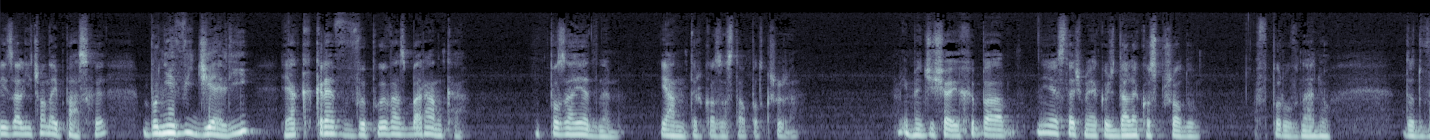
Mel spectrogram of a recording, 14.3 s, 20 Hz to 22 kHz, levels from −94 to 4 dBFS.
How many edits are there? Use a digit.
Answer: 1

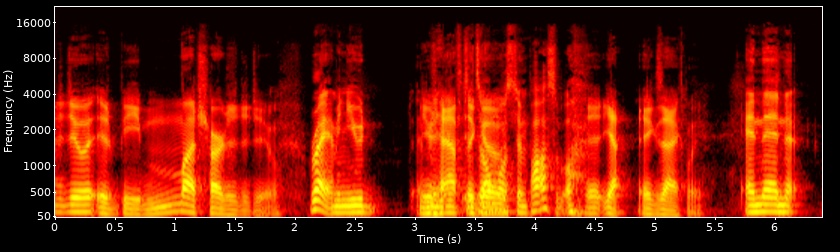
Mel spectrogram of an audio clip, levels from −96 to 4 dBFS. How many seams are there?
0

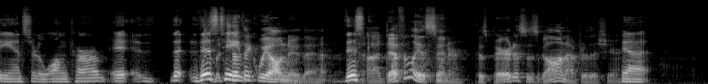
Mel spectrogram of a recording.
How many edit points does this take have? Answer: 2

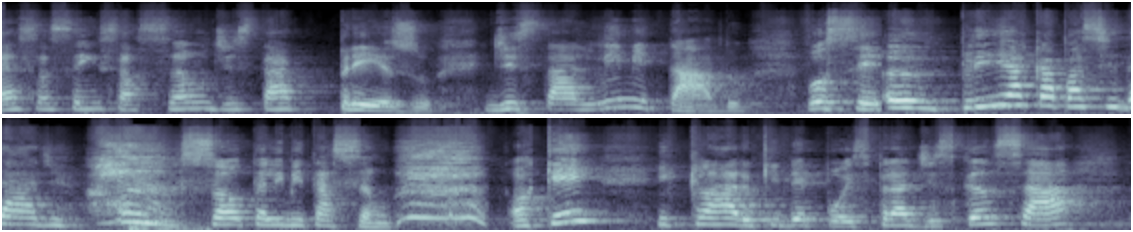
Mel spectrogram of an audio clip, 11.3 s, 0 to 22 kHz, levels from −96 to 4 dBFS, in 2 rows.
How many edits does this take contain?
2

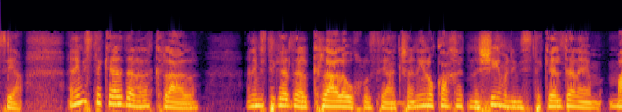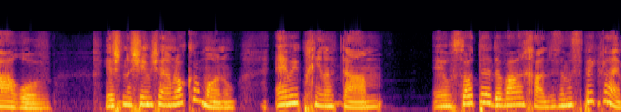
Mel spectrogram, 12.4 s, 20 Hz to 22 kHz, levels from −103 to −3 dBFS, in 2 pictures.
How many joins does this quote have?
1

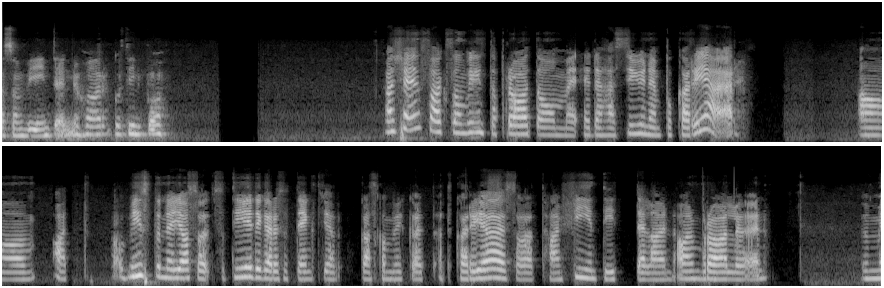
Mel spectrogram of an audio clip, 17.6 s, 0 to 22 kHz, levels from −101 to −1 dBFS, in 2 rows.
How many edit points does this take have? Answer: 1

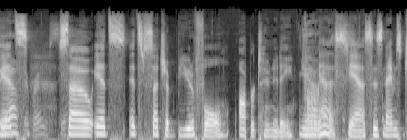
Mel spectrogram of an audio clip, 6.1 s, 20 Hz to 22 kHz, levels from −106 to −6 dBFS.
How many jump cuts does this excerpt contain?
2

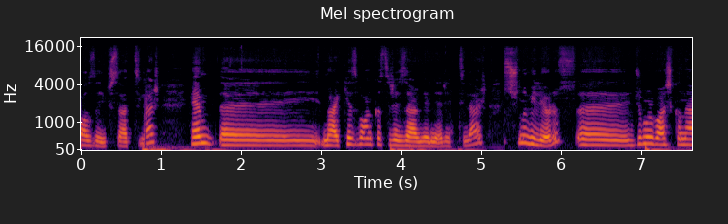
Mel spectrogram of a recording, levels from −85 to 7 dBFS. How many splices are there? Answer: 1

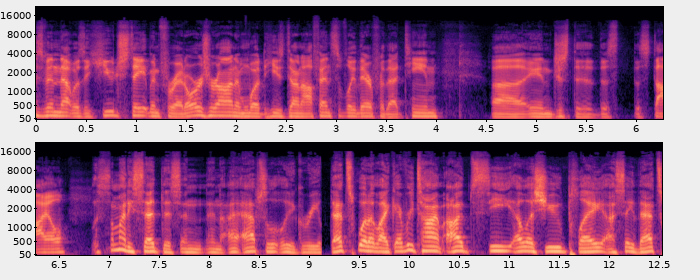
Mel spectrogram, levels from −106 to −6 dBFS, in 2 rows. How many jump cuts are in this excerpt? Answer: 2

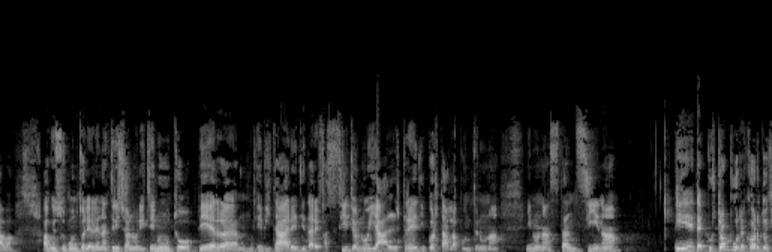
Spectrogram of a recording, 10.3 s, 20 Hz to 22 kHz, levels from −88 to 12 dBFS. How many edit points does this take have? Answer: 0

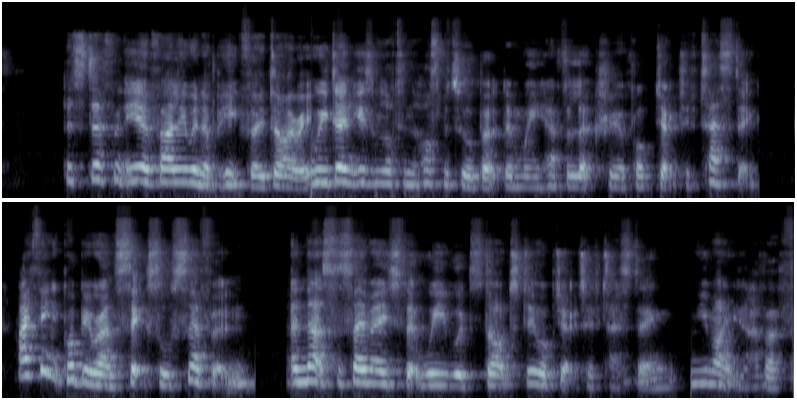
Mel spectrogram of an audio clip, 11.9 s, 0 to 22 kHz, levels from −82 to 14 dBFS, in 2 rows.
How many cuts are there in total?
0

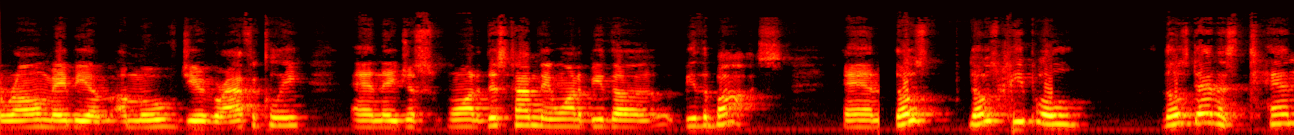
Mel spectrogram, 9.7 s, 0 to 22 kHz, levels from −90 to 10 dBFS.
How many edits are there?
1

